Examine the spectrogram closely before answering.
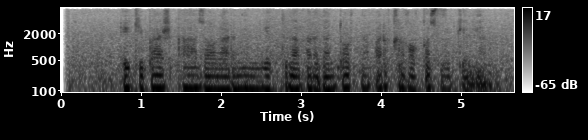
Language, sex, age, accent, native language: Uzbek, male, under 19, Toshkent shahri, Uzbek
